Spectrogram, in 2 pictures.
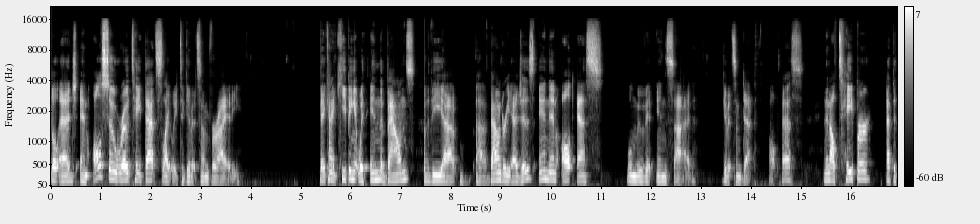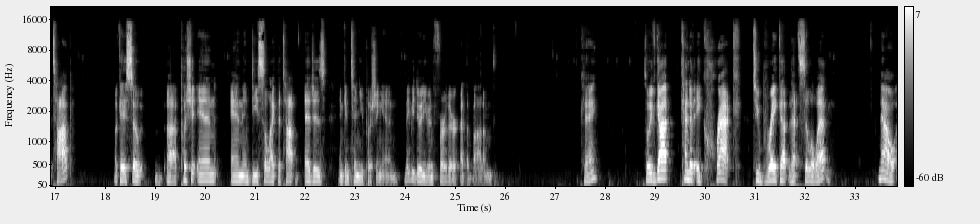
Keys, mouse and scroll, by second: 0.8 r, 3.0 click, 3.8 ctrl+click, 4.3 r, 7.4 click, 8.4 ctrl+click, 8.8 shift+middle click, 9.0 ctrl+middle click, 9.3 middle click, 10.3 alt+s, 12.9 shift+click, 14.2 alt+s, 15.9 ctrl+middle click, 17.4 shift+click, 18.4 alt+s, 20.7 ctrl+middle click, 22.0 ctrl+middle click, 22.6 middle click, 23.8 click, 24.5 ctrl+drag, 25.4 alt+s, 27.2 middle click, 27.4 Tab, 27.6 middle click, 28.1 ctrl+middle click, 28.2 middle click, 28.5 a, 28.7 a, 28.8 middle click, 32.4 click.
